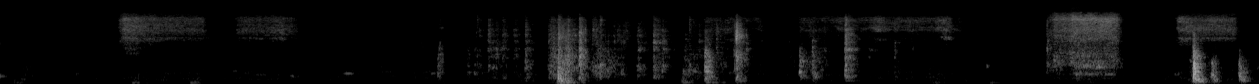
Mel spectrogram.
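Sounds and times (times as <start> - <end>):
aerosol spray can hissing: 1.2 - 3.0, 10.5 - 12.4
small clicks and rattles: 4.2 - 8.7.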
